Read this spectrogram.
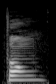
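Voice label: "fung", Cantonese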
